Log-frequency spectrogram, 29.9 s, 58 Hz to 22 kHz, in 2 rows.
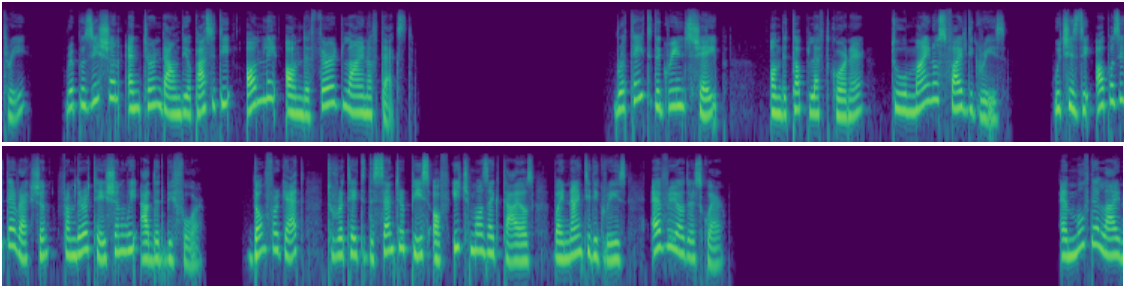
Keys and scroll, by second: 5.6 shift+Down, 12.1 -, 12.4 5, 13.1 Return.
